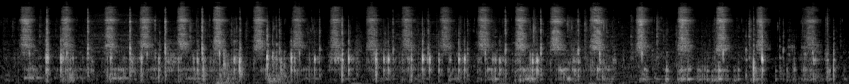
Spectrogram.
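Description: A Mighty Vac hand vacuum pump being worked to suck fuel out of cylinder number 2 of a rallycross Nissan NX2000 engine, a close series of rapid rhythmic clicking, ratcheting pump strokes.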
